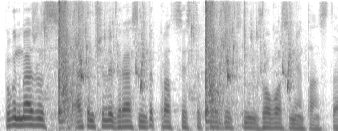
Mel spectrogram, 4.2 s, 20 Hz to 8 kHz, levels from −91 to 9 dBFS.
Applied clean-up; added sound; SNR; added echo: none; Bathtub (filling or washing) / Water / Splash, splatter; 5 dB; none.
